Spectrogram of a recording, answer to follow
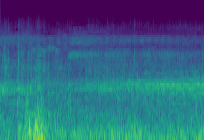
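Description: A mountain bike landing a dirt jump with a heavy thump about a third of a second in, then its knobby tyres rolling over packed dirt with wind rushing over the helmet camera.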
